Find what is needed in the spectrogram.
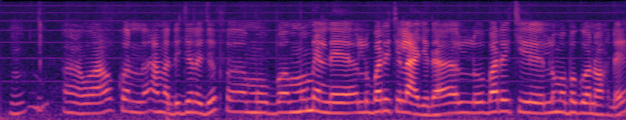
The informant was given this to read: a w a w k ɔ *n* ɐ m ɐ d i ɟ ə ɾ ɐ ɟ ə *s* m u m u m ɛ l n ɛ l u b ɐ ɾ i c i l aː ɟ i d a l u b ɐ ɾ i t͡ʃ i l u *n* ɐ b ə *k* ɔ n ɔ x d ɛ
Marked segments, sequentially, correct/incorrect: correct, incorrect, incorrect, incorrect

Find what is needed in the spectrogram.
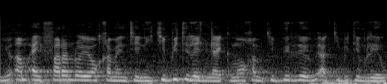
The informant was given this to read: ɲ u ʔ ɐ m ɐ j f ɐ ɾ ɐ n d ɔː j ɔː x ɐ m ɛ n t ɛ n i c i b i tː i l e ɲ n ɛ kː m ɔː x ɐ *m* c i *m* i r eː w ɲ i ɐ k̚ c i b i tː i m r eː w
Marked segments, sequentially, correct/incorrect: correct, incorrect

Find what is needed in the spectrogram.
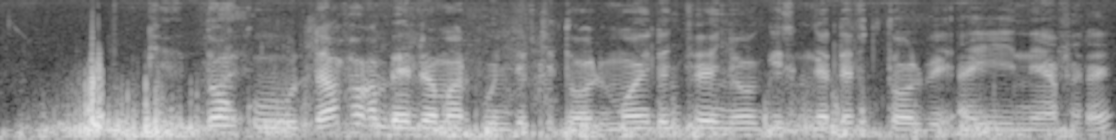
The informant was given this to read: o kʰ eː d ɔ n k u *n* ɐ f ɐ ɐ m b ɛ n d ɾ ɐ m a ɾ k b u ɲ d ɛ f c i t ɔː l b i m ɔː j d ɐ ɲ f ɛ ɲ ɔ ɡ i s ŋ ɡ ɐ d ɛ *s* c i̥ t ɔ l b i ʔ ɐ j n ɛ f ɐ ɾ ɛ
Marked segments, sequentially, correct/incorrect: incorrect, incorrect

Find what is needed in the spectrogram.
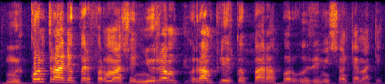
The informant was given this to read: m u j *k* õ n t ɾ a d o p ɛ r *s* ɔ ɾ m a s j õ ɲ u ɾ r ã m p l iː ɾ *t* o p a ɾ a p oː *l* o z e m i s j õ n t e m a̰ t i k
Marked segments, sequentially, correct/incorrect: correct, incorrect, incorrect, incorrect

